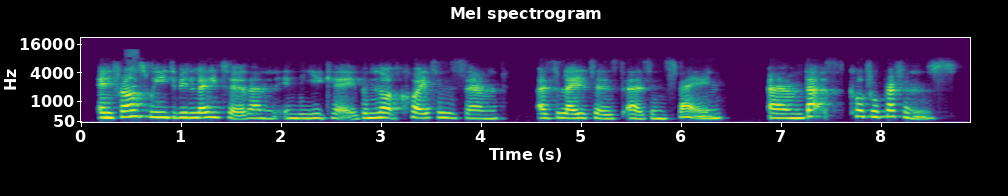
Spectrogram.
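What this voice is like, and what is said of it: French accent. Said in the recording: “because of my accent, I'm French”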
